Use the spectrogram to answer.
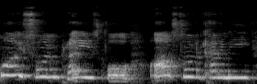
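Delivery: high-pitched boastful mum parody; very high, put-on proud mother; mock social-media mum. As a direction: brag in a silly high mum voice. Mimicking social media mums.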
